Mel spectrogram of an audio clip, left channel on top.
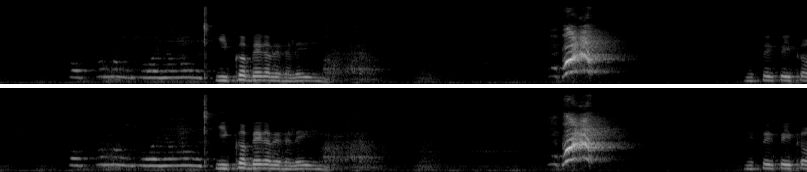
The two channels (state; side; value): normal; both; correlation 0.76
